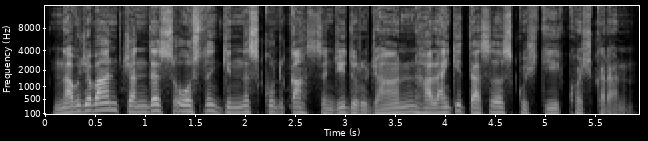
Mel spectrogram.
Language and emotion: Kashmiri, neutral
